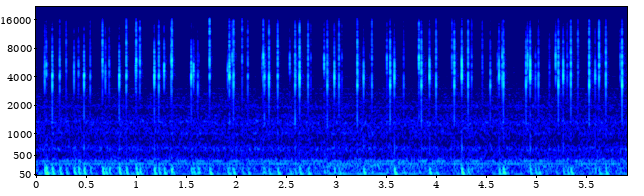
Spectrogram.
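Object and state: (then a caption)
Wax candle, solid. Fingernails tap quickly on the top and sides of a small, solid orange wax pumpkin candle, making dozens of short, dry clicks in a rapid, uneven patter. Each tap is bright and crisp and dies away almost instantly, over a faint steady low hum.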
